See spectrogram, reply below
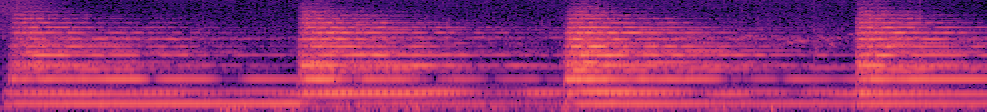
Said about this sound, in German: der Kirchenturm, der Glockenturm, wo die Kinder läuten gehen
